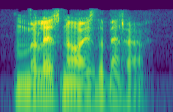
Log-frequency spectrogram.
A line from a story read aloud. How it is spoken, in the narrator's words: said Lord Roxton curtly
